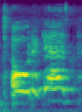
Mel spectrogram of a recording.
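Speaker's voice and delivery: high, loud triumphant boasting; gleeful, crowing self-praise; ecstatic self-admiration. A narrator's reading. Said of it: "he cried in ecstasies of self-admiration".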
